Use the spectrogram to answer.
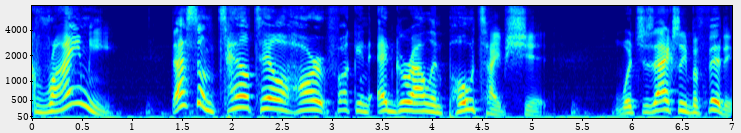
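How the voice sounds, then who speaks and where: Lively intonation from a man at a fairly slow pace against a quiet background. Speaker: reaction creator. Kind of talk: casual reaction commentary.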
